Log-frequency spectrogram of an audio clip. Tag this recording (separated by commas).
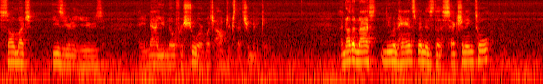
Speech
